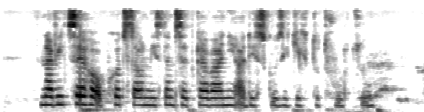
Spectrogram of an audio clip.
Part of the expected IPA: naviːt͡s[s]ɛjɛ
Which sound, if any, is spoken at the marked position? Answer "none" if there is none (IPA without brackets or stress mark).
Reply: s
